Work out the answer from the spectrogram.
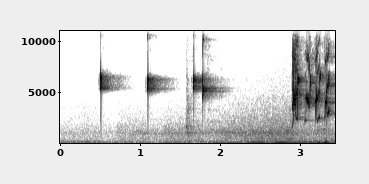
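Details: Lovebird giving sharp, high, short chirps spaced about half a second apart, then a quick burst of four rapid, harsher chirps near the end. Faint low hum in the background.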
